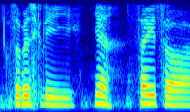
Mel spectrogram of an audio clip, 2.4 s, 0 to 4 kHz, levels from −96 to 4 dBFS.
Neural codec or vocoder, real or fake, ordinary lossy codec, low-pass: none; real; none; 3.6 kHz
